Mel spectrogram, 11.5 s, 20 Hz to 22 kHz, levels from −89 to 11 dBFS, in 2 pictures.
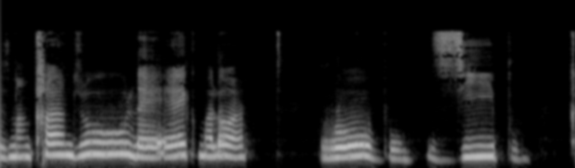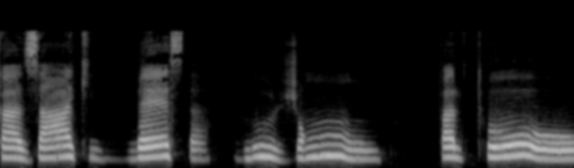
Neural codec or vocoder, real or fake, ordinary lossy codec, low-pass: vocoder, 48 kHz, 128 mel bands, Vocos; fake; MP3, 48 kbps; 19.8 kHz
